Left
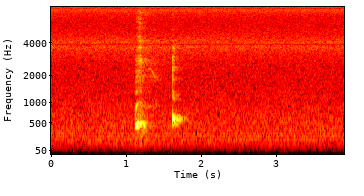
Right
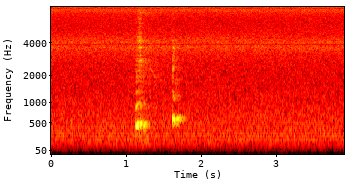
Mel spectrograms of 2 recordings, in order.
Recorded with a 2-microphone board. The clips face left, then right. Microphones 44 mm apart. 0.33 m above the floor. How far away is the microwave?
No microwave in this recording.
